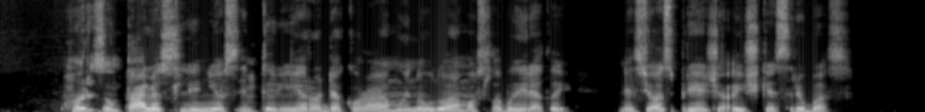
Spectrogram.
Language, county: Lithuanian, Vilnius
